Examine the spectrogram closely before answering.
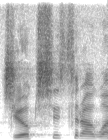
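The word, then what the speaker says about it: Xerxes: 아하수에르라고 하는, 그래서 우리는 크세르크세스라고도 하고, 영어로 하면 그 X가 z라고 해서 지역시스라고 하는 발음이 나오는 그 왕이 바로 여기에 나오는 에스더의 배경이 되는 왕입니다.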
